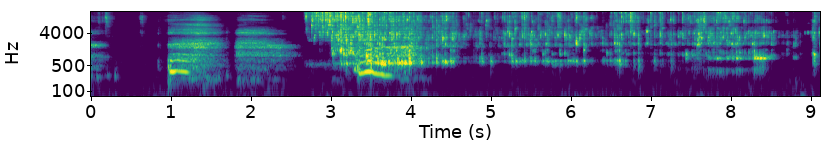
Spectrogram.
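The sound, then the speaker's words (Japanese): Tea is poured into a third cup, a steady trickle and splash of liquid lasting several seconds, with soft breathing and a few faint drips around it. “この音だねーです。3杯目の紅茶です。3杯目でラストかな。”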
